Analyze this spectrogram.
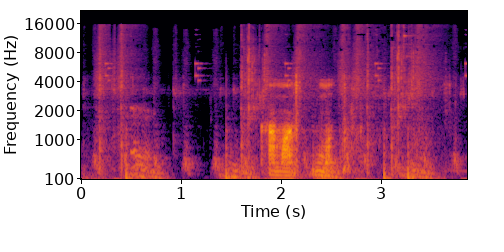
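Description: A small character splashes into water.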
